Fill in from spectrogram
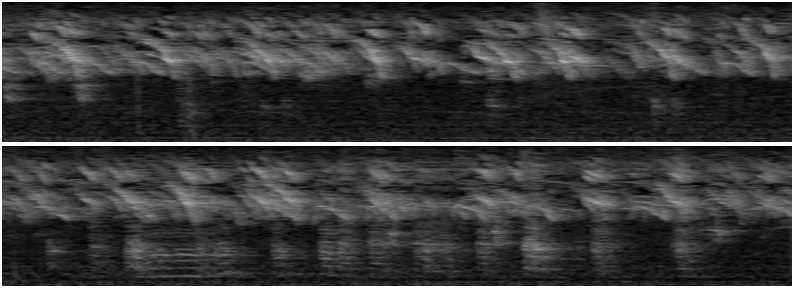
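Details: Chickens on a hen farm give a dense, continuous chorus of shrill, down-slurred peeps from many birds at once, with occasional lower clucking notes beneath the high chatter.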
